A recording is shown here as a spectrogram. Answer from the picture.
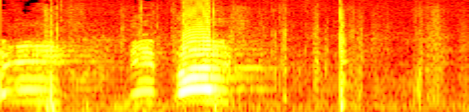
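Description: Footballers shouting short calls during a training game, then a single sharp thud of a football being struck near the end.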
